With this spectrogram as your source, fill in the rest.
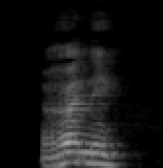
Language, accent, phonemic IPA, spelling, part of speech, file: French, Canada, /ʁə.ne/, Renée, proper noun, LL-Q150 (fra)-Renée.wav
- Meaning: a female given name, masculine equivalent René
